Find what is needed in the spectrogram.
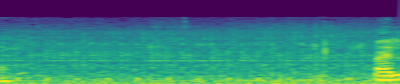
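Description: Faint, steady background noise with no distinct events, during a pause in a man's speech. His voice comes back just before the end.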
